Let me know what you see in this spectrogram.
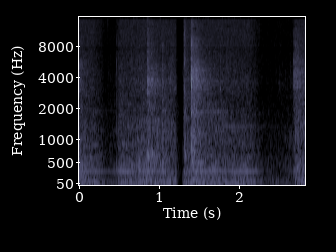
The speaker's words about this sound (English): That sound you hear is my notes printing out for the best show you're ever going to see.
